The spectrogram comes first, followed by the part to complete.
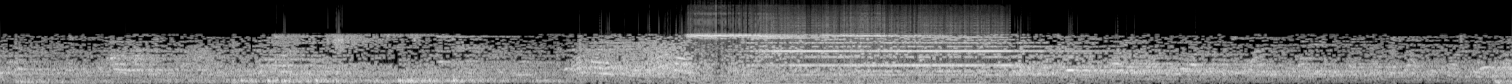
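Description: Basketball arena game horn sounding a single steady, loud buzzing blast of about three seconds, midway through. It signals a stoppage in play, here a timeout. Before and after it, arena music and voices fill the hall.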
